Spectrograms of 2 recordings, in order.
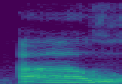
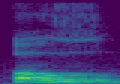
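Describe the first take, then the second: First: The vowel is thin, a clear a. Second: The vowel is thick, sounding like o. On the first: The speaker calls it right. "Tapi A. A tipis" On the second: The speaker calls it wrong. "Kalau A-nya jadi tebal"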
